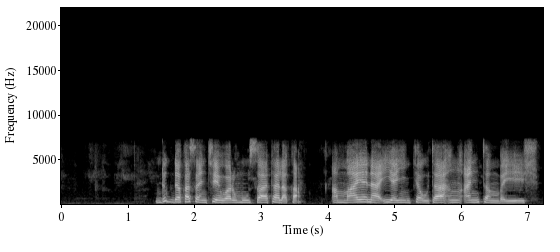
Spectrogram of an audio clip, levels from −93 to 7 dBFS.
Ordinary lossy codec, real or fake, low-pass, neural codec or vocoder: none; fake; 7.2 kHz; vocoder, 22.05 kHz, 80 mel bands, WaveNeXt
